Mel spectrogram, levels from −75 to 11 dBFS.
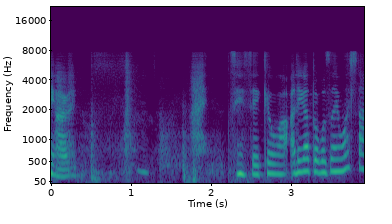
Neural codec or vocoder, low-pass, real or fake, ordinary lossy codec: codec, 16 kHz, 0.7 kbps, FocalCodec; none; fake; none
